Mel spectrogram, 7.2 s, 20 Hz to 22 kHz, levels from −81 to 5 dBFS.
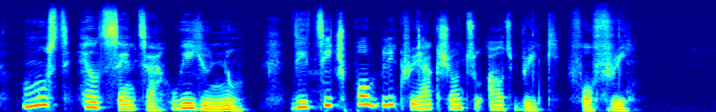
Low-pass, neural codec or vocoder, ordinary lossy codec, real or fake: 19.8 kHz; none; none; real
